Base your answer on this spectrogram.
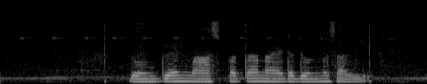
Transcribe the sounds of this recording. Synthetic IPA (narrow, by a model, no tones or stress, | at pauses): beŋkuenmaɦaspət̪aːnajəʈəd̪unːusa̰lːḭ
